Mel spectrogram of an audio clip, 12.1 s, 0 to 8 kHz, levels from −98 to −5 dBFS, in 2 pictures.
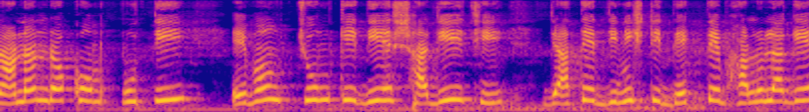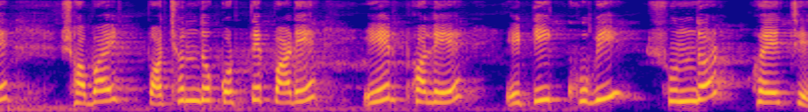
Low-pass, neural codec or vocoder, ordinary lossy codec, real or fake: none; codec, 16 kHz, 16 kbps, FreqCodec, larger model; none; fake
